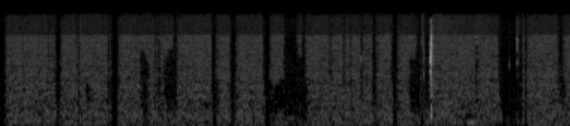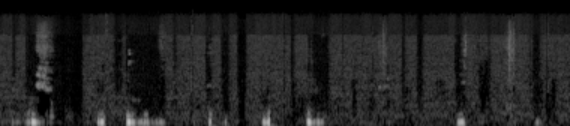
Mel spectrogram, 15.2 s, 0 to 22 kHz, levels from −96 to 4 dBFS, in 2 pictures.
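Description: At 1.03–1.09, 2.81, 5.61–5.66, 6.99, 9.00–9.06, 10.12–10.18, 11.38–11.43 and 14.88–14.92 s the speech jumps ahead with a short chirp or gap. That's likely a broken MP3 bit reservoir: frames went missing, so the next ones decoded borrowed bits from the wrong place. The MP3 frames here are 26 ms long.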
